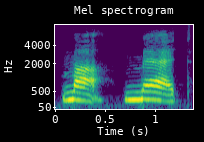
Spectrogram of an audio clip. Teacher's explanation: Again, I am combining two lips, ma, mat, and having a nasal quality, because in the ma sound there is a little bit nasal orientation is there.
